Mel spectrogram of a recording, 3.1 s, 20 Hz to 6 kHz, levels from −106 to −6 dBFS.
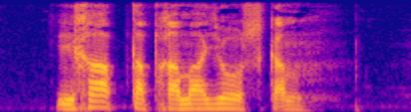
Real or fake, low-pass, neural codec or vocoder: real; 5.4 kHz; none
